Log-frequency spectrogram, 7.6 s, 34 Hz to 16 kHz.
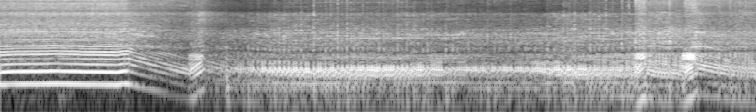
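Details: Rebuilt vintage Stihl 036 chainsaw with an aftermarket Meteor piston and cylinder, new crank bearings, seals, muffler and clutch, and a rebuilt OEM carb: it revs high and clean, drops as the chain bites, then pulls steadily through the wood. Normal running under cutting load.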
